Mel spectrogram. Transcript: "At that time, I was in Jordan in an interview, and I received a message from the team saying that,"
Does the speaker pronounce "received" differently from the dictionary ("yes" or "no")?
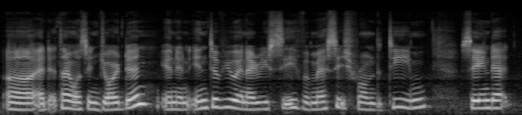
yes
